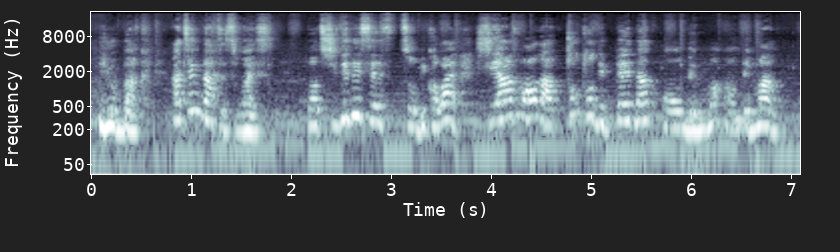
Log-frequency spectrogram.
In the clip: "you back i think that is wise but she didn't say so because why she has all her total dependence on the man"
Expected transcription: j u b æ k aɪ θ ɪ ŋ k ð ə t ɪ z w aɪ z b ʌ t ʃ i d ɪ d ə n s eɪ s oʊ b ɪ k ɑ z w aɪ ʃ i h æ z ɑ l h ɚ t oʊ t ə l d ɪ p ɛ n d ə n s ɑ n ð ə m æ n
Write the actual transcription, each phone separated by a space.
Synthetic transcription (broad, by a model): j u b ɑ k aɪ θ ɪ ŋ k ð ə t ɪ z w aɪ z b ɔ t ʃ i d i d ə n s eɪ s oʊ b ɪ k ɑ w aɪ ʃ i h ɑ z ɑ l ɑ t oʊ t ə l d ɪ p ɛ n d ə n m ɑ n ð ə m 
